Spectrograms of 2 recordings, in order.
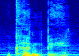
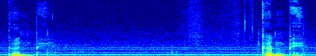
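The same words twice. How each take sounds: First: Much softer, low denial. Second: Fading denial. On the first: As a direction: murmur it to yourself, shaken. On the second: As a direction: let it die away in disbelief. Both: A narrator's reading.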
